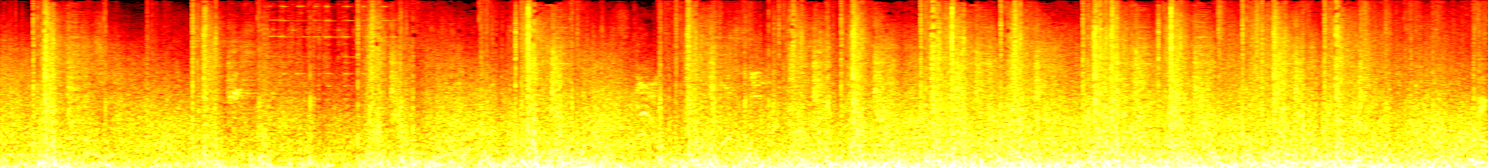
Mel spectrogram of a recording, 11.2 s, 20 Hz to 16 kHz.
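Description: Two frigates in a naval video game fire automatic 76mm guns in a steady stream of booming rounds, loud and close, with the shots overlapping continuously throughout.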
